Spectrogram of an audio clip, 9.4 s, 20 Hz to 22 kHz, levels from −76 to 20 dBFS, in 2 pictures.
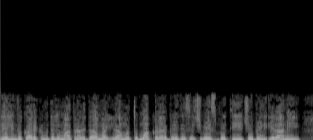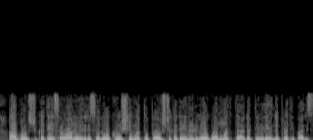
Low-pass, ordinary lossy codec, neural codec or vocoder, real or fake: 7.2 kHz; Opus, 64 kbps; vocoder, 44.1 kHz, 128 mel bands every 256 samples, BigVGAN v2; fake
